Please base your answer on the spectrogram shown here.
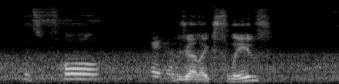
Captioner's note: radio chatter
